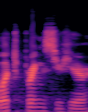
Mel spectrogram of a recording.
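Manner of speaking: very soft, hushed speech. Retelling how a man addresses the group without looking at them, very soft voice. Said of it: "in a very soft voice talking".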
